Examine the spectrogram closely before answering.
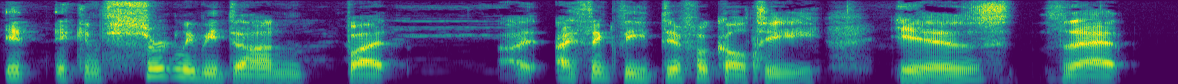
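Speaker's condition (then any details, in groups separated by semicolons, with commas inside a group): No condition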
